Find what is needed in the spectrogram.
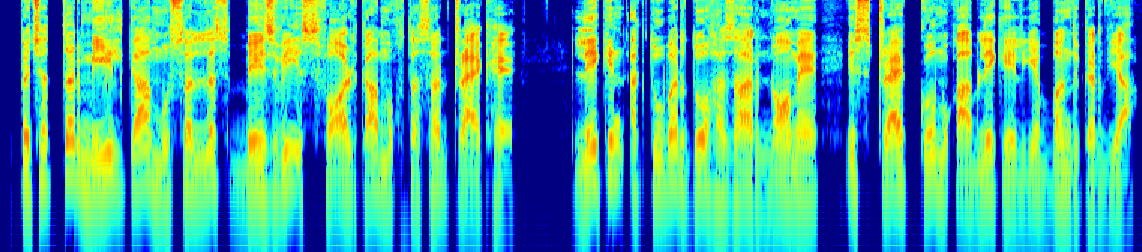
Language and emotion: Urdu, neutral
